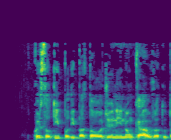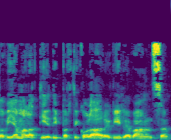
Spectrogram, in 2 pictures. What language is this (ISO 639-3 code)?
ita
